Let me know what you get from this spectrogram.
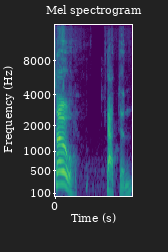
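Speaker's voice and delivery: contemptuous. Voicing a character who greets the player with scorn: scornful Captain, title undeserved. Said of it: "she says "Captain" sort of as if it, you don't deserve the title".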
